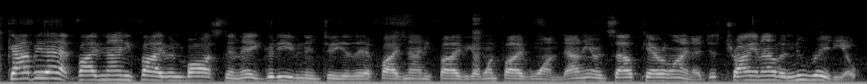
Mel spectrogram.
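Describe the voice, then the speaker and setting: An American man with a fairly high voice talks casually over CB radio. He is courteous and speaks in hobbyist jargon, with clear noise behind him. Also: expressive, brisk, few pauses, low-quality recording.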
